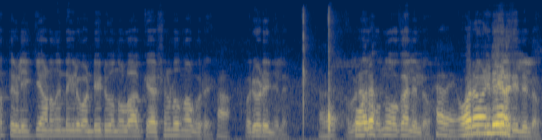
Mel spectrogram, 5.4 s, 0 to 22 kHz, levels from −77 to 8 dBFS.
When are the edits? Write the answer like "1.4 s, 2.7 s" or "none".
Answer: none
